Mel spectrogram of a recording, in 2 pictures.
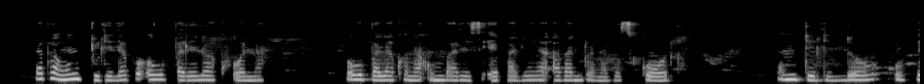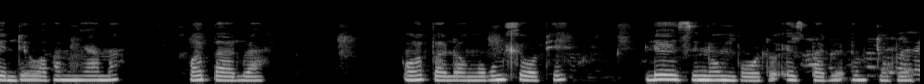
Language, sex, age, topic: North Ndebele, female, 36-49, education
